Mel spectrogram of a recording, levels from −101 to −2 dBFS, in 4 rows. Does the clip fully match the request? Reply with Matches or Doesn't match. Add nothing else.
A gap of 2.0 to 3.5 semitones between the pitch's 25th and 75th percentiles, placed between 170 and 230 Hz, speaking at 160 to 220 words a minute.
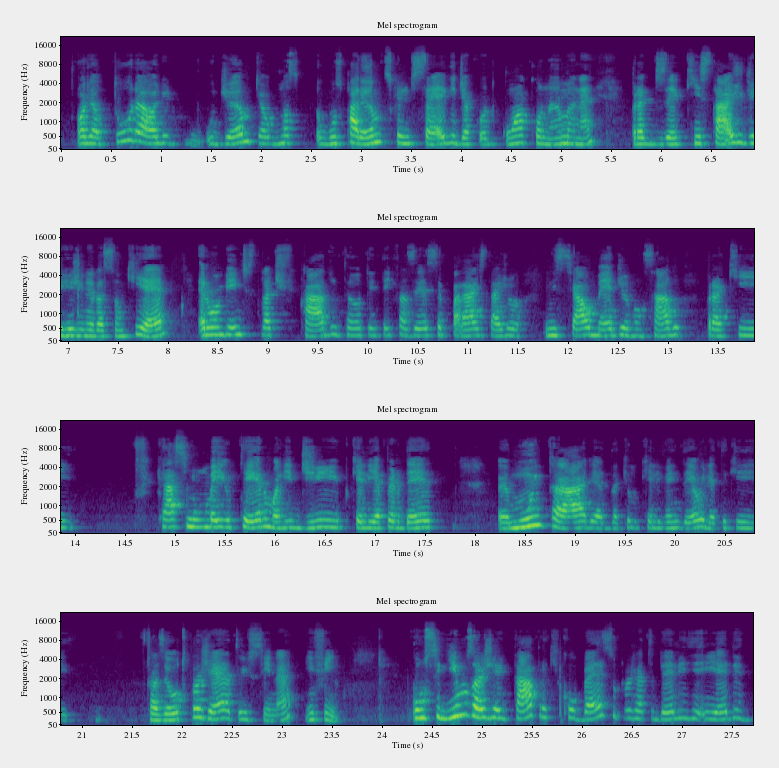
Doesn't match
